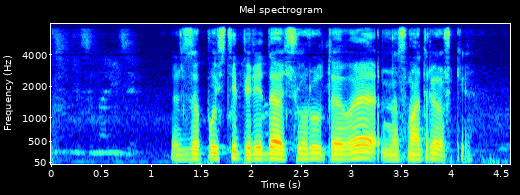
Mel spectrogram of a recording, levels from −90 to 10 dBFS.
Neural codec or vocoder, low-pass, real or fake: codec, 44.1 kHz, 7.8 kbps, DAC; 7.2 kHz; fake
